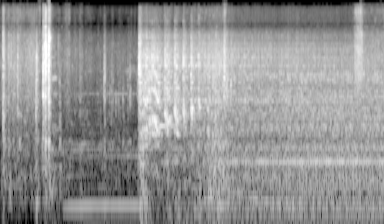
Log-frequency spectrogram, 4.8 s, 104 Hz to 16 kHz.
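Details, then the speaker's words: 12-valve Cummins diesel, 5-speed, with a bigger turbo and injectors and a history of hard winter starts: a brief starter whir, then it catches at once into a steady idle clatter. Quick start; the owner suspects air was in the lines. "already good news it starts better than it ever has since i owned it"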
